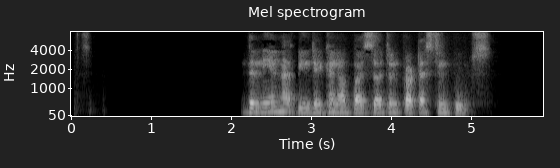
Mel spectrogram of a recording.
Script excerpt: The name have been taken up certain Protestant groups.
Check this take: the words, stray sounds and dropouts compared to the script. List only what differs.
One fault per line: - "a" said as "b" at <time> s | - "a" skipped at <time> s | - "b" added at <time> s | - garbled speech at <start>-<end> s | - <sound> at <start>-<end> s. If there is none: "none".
- "have" said as "has" at 2.6 s
- "by" added at 3.5 s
